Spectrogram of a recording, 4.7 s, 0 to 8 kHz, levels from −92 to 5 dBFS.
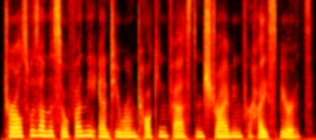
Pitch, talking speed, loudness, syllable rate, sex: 230 Hz, 200 wpm, -17 LUFS, 4.8 syllables/s, female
